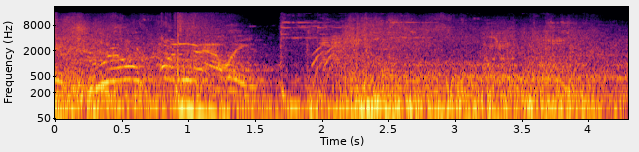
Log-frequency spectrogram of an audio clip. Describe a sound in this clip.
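Fiery magic blasts whoosh and crackle in a clash.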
